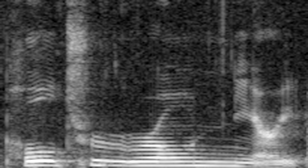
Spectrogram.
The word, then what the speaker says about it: Poltronieri: Well, and then finally we added Brandon Politrinieri. What? That's a perfect pronunciation. I appreciate it. – No, it, I'm just laughing because I don't have any idea how to pronounce his last name. That's very good, actually, John. Poltronieri.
